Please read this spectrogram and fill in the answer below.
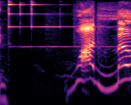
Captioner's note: bell rings again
